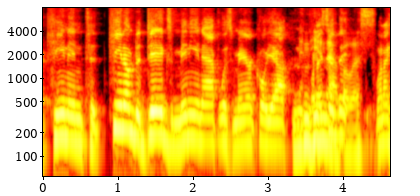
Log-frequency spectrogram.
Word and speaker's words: Minneapolis: reason my brain does it really feels like there should be another syllable in that city name I shouldn't have said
